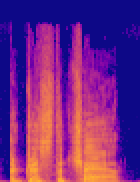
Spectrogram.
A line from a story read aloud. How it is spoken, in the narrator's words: snapped the management consultant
